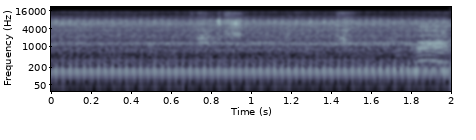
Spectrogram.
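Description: A small engine running steadily with a constant low hum.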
